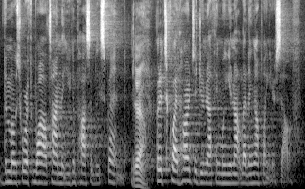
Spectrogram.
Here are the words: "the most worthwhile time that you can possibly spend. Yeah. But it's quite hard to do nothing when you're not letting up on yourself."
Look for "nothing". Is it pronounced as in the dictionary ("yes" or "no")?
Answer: yes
